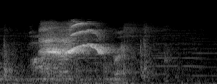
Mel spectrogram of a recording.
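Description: A young child's short, high-pitched squeal whose pitch rises and falls, about a third of a second in, followed by a faint steady held tone.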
